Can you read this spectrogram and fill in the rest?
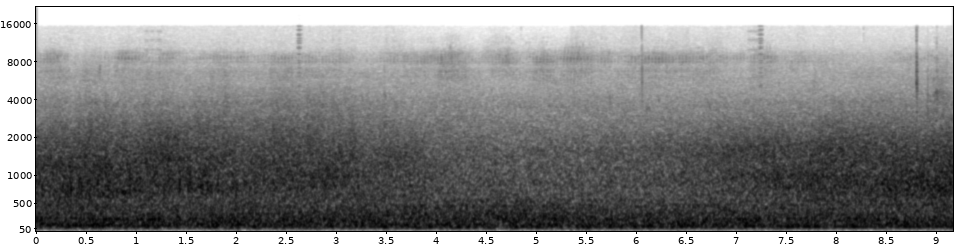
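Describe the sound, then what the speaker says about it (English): A Boeing 787-8 Dreamliner airliner taxis at LAX, its engines giving a steady, broad, loud roar that holds evenly for several seconds with no voices. "The Dreamliner continuing down to Bravo."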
